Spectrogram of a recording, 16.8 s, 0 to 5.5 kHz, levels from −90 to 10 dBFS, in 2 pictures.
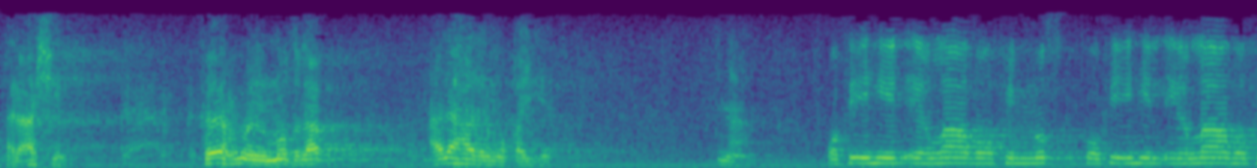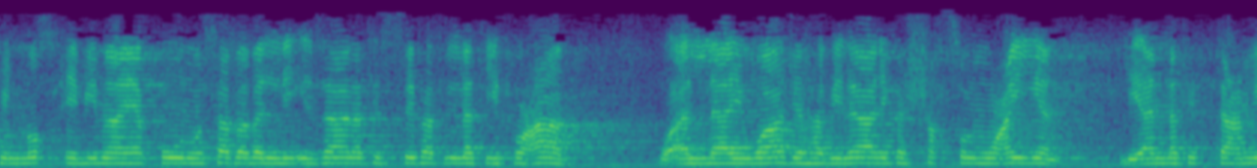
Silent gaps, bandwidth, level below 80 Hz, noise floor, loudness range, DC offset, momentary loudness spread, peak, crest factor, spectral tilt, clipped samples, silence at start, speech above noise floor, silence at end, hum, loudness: none; 5.2 kHz; -44 dBFS; -37 dBFS; 4 LU; under 0.1%; 17 LU; 0 dBFS; 16 dB; -9 dB/octave; under 0.1%; 0 s; 21 dB; 0 s; none; -16 LUFS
